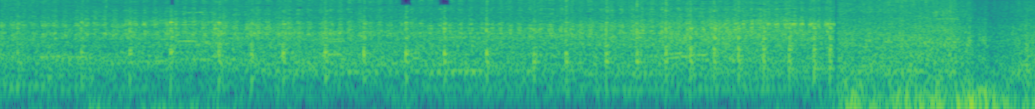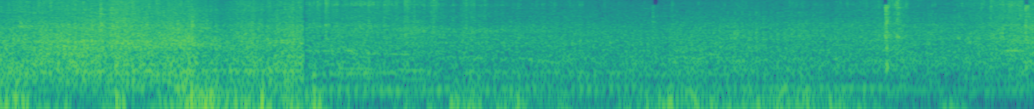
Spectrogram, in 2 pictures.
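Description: Motor scooter engine running while riding through street traffic, with a heavy low rumble from about four to seven seconds in.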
